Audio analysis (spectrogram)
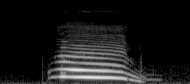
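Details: Adult female Weddell seal bellowing loudly in her sleep: one steady, strongly harmonic moan under a second long that drops sharply in pitch at its close, with silence on either side.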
